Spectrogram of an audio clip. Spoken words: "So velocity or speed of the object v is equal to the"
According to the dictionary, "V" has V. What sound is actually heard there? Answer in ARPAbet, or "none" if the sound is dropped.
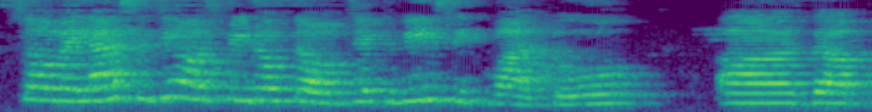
B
